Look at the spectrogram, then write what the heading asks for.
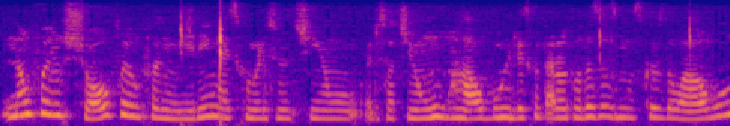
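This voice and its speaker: A woman's fairly high-pitched voice. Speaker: vlogger. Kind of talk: casual vlog storytelling.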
